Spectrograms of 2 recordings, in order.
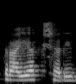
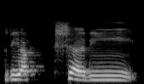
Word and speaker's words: त्र्यक्षरी: In the first part, actually, this we won't pronounce this as Trayakshari. This is Triakshari.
